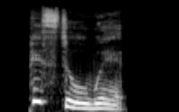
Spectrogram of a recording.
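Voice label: "pistol-whip", British English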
